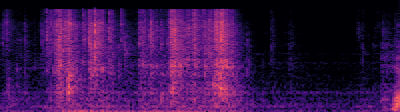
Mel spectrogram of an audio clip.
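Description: Foil wrapper of a Panini Prizm football hobby pack crinkling and tearing as it is ripped open by hand. The crackling lasts a little over a second, then quietens.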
